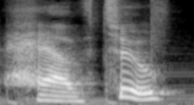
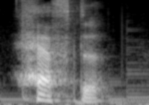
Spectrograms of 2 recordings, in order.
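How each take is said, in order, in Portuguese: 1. 'Have' termina com um som de v sonoro. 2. 'Have' termina com um som de f surdo. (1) "ao invés de falar have to" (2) "Então o V mudou para F"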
